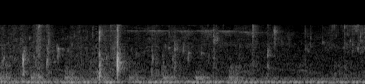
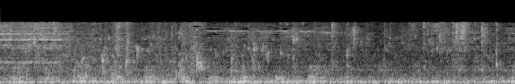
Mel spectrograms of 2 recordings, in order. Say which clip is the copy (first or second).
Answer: second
